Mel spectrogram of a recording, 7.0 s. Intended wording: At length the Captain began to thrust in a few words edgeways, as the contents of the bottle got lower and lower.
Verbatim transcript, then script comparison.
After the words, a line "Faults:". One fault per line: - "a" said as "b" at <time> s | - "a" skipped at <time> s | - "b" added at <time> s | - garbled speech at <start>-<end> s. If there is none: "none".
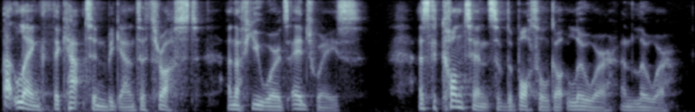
At length the Captain began to thrust and a few words edgeways, as the contents of the bottle got lower and lower.
Faults:
- "in" said as "and" at 2.3 s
